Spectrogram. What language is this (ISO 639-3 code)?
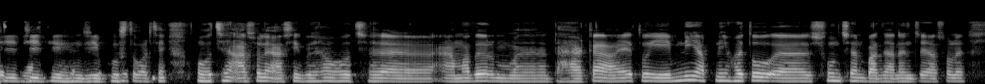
ben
